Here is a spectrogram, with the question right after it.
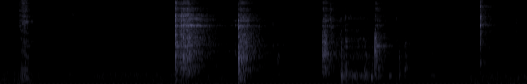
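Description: A spoon handled against dishes and utensils, several sharp separate clinks and clatters with quiet gaps between them, close and fairly soft.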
